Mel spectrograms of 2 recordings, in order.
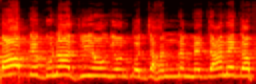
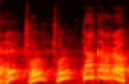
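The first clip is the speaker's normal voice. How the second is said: much softer, lower coaxing plea; hushed angels; 5 semitones lower, 10 dB quieter, much faster than usual. A narrator's reading. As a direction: gently tell them to let go. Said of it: "فرشتے کہیں گے".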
